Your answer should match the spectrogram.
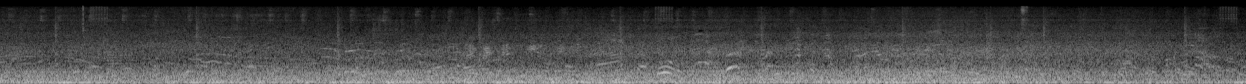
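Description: Steady beach ambience of breaking surf, a constant low rumble, with faint chatter of people in the background.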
